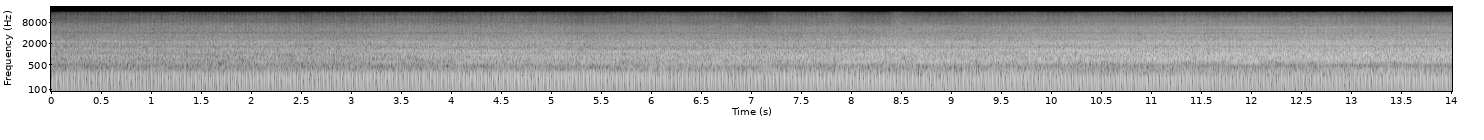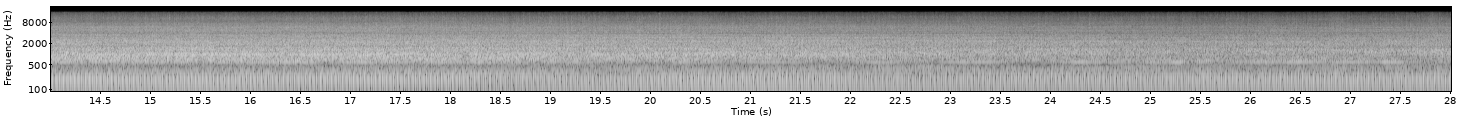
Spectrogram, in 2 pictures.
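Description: The small gasoline engine of a walk-behind wire-burying machine running steadily under load as it cuts underground dog-fence wire into the lawn. A constant engine drone with a harsh noise over it, swelling slightly in the middle.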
